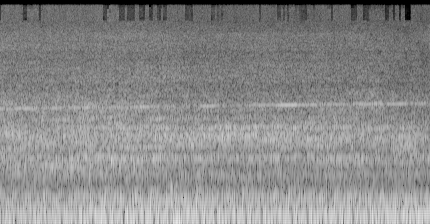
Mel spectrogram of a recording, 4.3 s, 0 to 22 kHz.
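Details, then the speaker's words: 6.0 Powerstroke diesel with turbo switch on, engine still a little cold; deep steady rumble with thin constant high whistle and no rattles, normal turbo spool. "so the turbo should be working as normal. Still a little cold. Got the turbo spools."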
